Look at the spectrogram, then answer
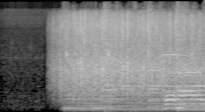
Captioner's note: crowd applauding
